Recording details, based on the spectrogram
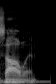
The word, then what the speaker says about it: Samhain: It's spelt Samhain. It's pronounced Samhain.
